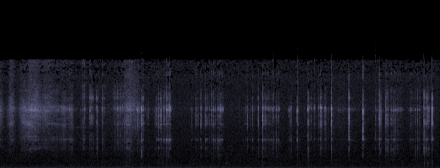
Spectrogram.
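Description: Fingernails scratch the grooved surface of a dark, ridged, curved, solid deer antler dog chew held up in the hand. The result is quiet, bright, dry rasping with sharp clicking ticks that grow more frequent toward the end, over a steady low hum.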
